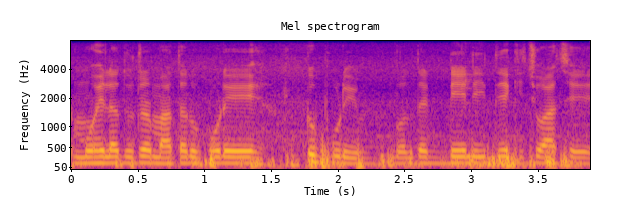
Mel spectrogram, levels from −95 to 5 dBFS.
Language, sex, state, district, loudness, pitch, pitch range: Bengali, male, West Bengal, Cooch Behar, -16 LUFS, 140 Hz, 135-145 Hz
